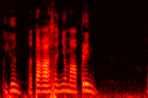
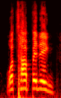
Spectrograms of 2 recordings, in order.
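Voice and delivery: high, loud shouting, climbing higher; panicked confusion; 7 semitones higher, 11 dB louder than usual. Real, not acted. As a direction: yell in mounting alarm. Sudden confusing event in game.

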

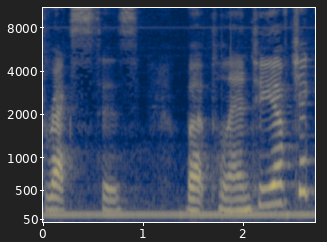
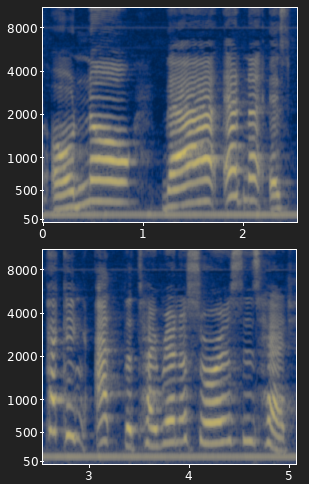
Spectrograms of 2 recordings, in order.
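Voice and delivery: plain reading voice

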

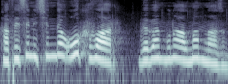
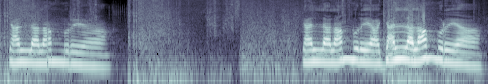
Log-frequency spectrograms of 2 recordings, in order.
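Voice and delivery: angry taunting shouts; 6 dB louder than usual. Real, not acted. Taunting monsters in a fight.

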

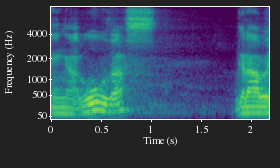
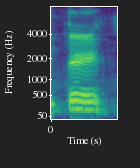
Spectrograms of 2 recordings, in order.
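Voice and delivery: "te" punched higher and louder; strong syllable; 6 semitones higher, 6 dB louder than usual. Shown as a demonstration. Teacher showing the class biblioteca's strong syllable, stressed "te". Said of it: "que es la sílaba fuerte".

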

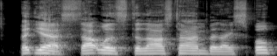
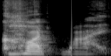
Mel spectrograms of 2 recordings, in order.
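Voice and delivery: soft, hushed "God, why?" asked inwardly; inner question; 6 semitones lower, 11 dB quieter than usual. Retold or imitated. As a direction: murmur "God, why?" under the breath as a private thought. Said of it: "in my head".

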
